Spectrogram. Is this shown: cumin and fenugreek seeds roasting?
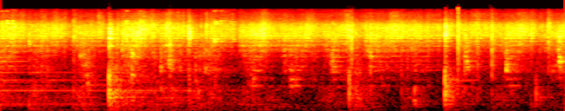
yes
